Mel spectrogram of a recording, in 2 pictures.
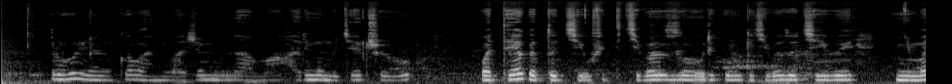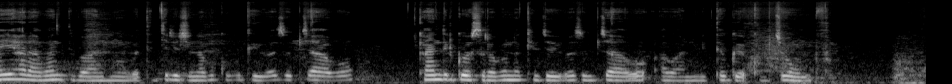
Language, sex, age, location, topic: Kinyarwanda, female, 18-24, Musanze, government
